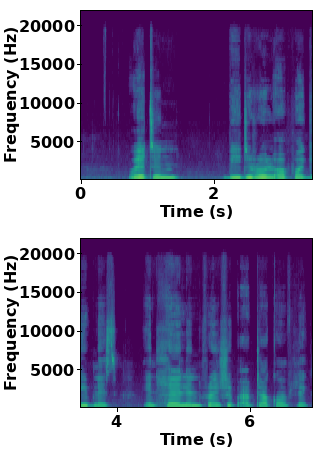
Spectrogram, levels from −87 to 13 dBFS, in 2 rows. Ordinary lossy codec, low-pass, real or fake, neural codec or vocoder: none; 19.8 kHz; fake; vocoder, 44.1 kHz, 128 mel bands, Pupu-Vocoder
